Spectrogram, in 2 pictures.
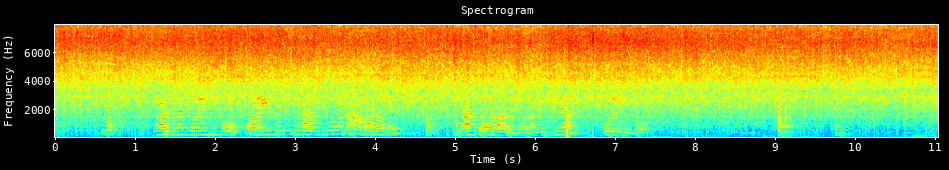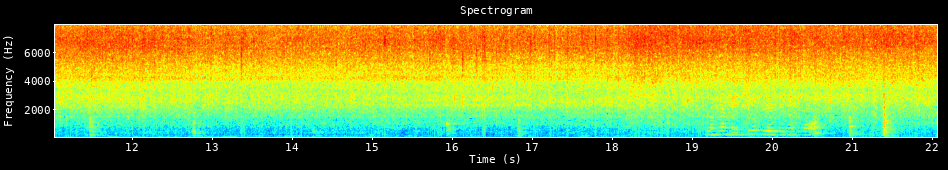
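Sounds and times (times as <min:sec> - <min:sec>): onions sizzling in hot oil: 0:00.0 - 0:22.0
wooden spatula knocking pan: 0:20.5 - 0:21.6.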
